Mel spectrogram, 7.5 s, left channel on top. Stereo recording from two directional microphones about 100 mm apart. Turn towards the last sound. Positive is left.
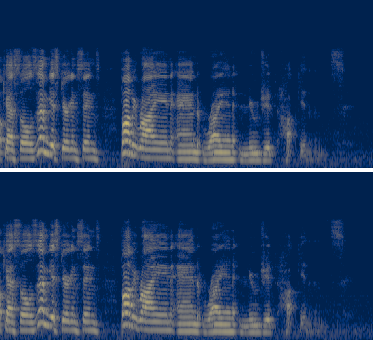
turn(degrees=40)  # may be behind; listen again after turning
